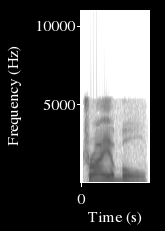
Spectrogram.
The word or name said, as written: triable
